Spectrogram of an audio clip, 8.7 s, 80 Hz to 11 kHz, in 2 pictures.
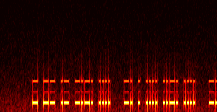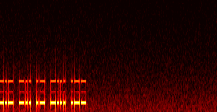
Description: Morse code, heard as a keyed tone, machine-sent, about 37 wpm, spaced as for 34 wpm, 1040 Hz. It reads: TMACH NEHFH QDABW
